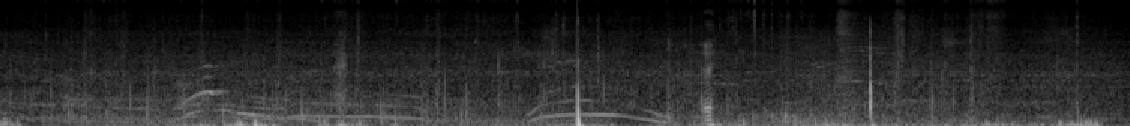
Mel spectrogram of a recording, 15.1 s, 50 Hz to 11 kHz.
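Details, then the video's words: Stray cats fighting in the street, giving long wavering yowls that rise and fall, several overlapping drawn-out moans between 3 and 9 seconds, with a sharp knock and low background rumble. "Cats Fighting by making strange noises."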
